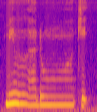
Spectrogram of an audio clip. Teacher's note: Dibacanya memasukkan dengan tidak dengung. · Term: idgham bila gunah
